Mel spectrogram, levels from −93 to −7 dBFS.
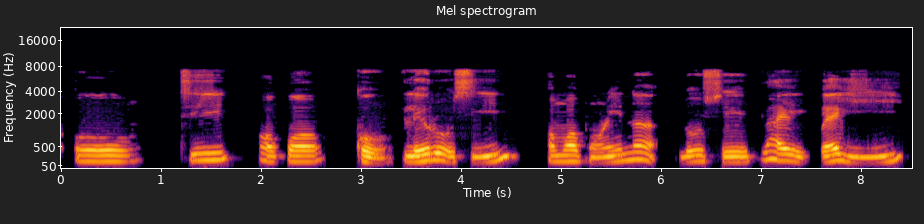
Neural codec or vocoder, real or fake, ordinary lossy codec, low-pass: none; real; none; 7.2 kHz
